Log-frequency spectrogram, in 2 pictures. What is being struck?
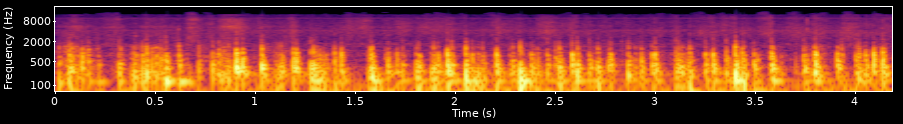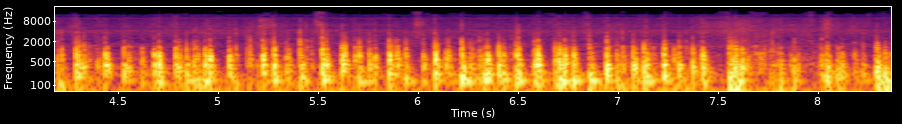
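Silicone ears of a binaural microphone.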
